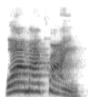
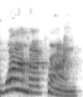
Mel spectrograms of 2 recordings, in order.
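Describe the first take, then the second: First: Higher and louder, pressing the question; louder insistent repeat. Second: Said in the usual way. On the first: Real, not acted. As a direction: hit it harder the second time.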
